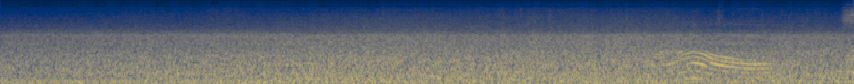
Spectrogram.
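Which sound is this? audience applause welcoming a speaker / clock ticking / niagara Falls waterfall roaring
niagara Falls waterfall roaring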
